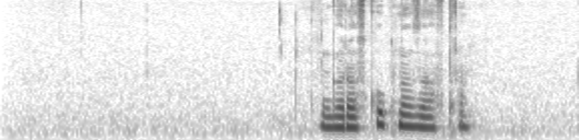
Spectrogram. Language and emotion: Russian, neutral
